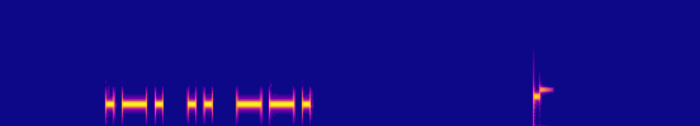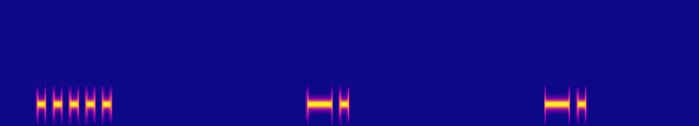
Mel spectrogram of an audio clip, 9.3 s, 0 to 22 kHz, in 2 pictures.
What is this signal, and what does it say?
Morse code, heard as a keyed tone, about 22 wpm, spaced as for 9 wpm, 700 Hz. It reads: RIG 5NN
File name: Top 20 QSO Elements - 8x Character Spacing - 22wpm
